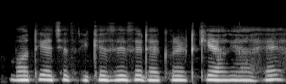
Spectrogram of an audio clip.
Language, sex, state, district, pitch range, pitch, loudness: Hindi, female, Himachal Pradesh, Shimla, 195-210 Hz, 205 Hz, -15 LUFS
